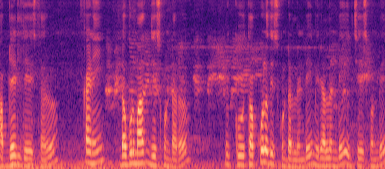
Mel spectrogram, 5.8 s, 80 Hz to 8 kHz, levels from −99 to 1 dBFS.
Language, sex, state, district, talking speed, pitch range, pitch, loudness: Telugu, male, Andhra Pradesh, Krishna, 155 wpm, 135-165 Hz, 155 Hz, -20 LUFS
